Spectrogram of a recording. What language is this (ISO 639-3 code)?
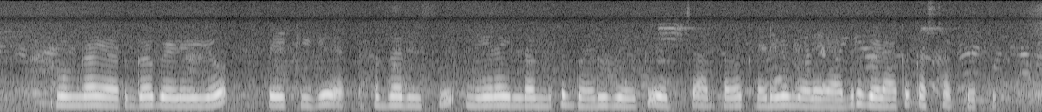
kan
